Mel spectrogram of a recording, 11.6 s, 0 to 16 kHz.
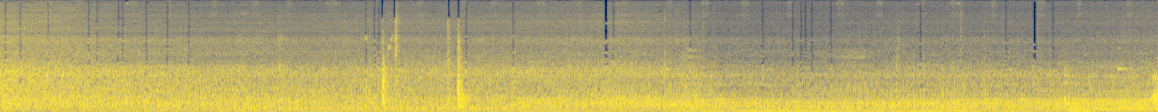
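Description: A 1973 Ford Torino V8 idling after years of sitting: a steady, close engine rumble throughout, with two brief clunks as it drops into gear.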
